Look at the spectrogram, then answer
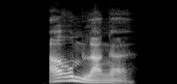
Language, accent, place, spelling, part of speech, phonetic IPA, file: German, Germany, Berlin, armlange, adjective, [ˈaʁmlaŋə], De-armlange.ogg
- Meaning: inflection of armlang: 1. strong/mixed nominative/accusative feminine singular 2. strong nominative/accusative plural 3. weak nominative all-gender singular 4. weak accusative feminine/neuter singular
